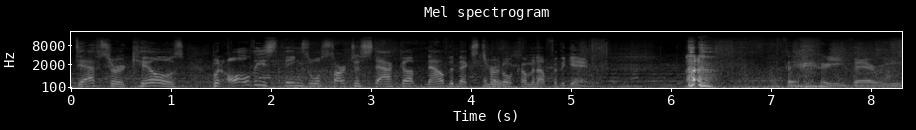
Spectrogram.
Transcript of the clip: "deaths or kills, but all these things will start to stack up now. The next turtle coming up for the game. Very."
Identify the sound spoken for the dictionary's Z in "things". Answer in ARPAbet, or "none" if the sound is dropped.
Z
